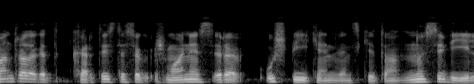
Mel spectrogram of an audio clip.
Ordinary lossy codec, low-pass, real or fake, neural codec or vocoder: Opus, 24 kbps; 7.2 kHz; real; none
